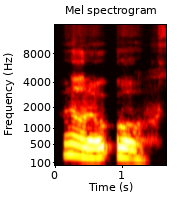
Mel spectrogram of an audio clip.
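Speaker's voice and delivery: words spoken through a yawn. At midnight with an early appointment tomorrow, speaker is yawning while talking. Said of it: "sorry. I'm yawning".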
